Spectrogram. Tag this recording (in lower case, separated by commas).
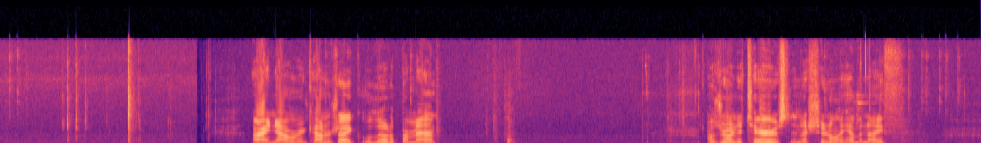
speech, typing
